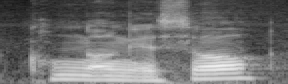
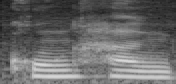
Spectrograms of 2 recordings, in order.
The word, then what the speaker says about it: 공항: 공항에서 what is the word for 지갑. 지갑. 지갑을 잃어버린 적이 있어. Right, and be careful with 공항 too. The pronunciation is 공항. 공항.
